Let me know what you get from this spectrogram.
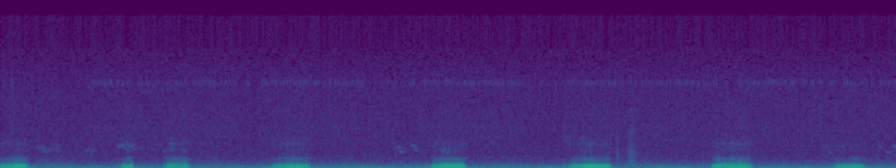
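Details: Yellow Lab puppy snoring while asleep: a regular series of short, harsh, buzzy snorts, some doubled, coming about every two seconds against a quiet background with a steady low drone.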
